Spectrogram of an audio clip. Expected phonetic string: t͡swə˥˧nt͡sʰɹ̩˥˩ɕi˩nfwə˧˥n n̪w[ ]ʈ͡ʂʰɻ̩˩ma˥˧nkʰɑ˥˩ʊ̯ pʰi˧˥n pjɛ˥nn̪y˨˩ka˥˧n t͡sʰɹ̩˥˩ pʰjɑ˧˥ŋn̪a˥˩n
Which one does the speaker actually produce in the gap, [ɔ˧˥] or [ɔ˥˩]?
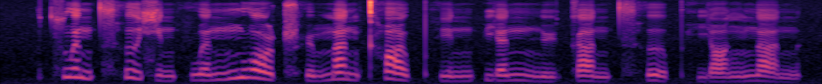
ɔ˥˩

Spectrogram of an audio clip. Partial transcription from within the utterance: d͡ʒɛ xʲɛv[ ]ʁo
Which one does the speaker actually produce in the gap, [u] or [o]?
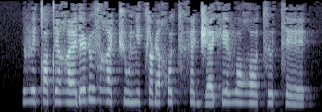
o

